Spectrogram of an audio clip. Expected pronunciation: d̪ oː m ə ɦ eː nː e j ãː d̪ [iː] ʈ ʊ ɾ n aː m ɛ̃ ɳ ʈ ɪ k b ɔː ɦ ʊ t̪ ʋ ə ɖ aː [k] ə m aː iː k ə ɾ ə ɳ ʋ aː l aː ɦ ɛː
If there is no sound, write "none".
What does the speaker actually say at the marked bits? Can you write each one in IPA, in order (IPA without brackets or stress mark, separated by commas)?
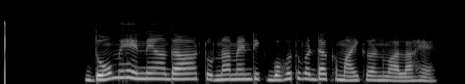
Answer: aː, k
